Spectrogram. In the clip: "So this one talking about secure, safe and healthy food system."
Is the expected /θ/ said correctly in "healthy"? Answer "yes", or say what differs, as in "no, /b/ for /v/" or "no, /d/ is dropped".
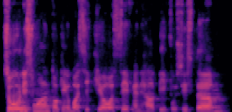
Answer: no, /t/ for /θ/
